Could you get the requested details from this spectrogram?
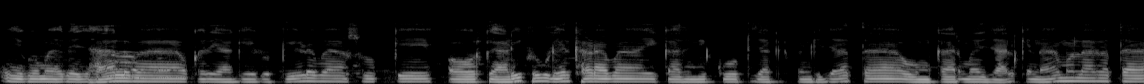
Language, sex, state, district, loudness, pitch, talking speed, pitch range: Bhojpuri, male, Uttar Pradesh, Deoria, -31 LUFS, 125 Hz, 145 wpm, 120-135 Hz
